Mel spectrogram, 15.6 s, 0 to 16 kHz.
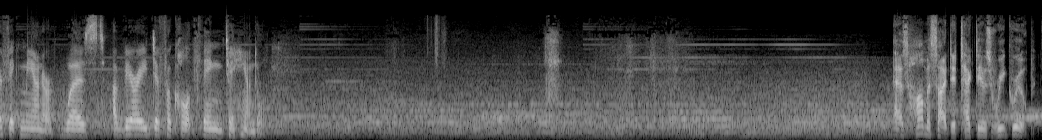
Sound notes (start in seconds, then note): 6.2 crying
